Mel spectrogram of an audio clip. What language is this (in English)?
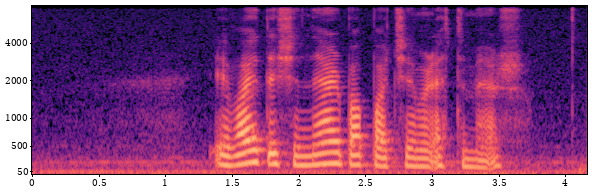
Faroese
